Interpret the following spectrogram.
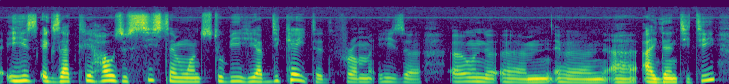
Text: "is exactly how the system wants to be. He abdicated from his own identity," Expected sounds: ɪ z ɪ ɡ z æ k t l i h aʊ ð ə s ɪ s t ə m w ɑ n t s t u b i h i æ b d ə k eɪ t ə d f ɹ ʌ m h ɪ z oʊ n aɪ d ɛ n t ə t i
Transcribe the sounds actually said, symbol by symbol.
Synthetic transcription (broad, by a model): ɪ z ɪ ɡ z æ k t l i h aʊ ð ə s ɪ s t ə m w ɑ n t s t u b i h i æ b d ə k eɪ t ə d f ɹ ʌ m h ɪ z oʊ n aɪ d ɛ n t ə t i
